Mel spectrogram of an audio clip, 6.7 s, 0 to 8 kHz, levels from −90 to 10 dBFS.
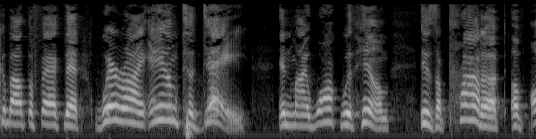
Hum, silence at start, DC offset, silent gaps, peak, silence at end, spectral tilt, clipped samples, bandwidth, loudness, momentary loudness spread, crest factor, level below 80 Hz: none; 0 s; under 0.1%; none; -10 dBFS; 0 s; -5.5 dB/octave; under 0.1%; 7.6 kHz; -25 LUFS; 8 LU; 16 dB; -54 dBFS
